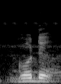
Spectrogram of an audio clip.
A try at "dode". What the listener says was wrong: don dode bukan go pakai bukan pakai j tapi pakai d dode do. tulisannya d h o d d d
